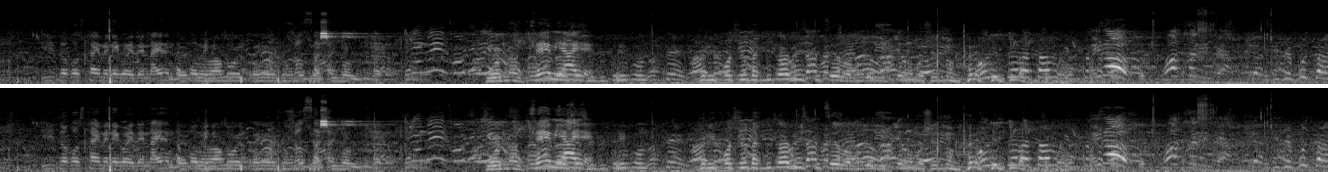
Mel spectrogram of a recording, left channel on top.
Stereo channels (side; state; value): both; normal; correlation 0.68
